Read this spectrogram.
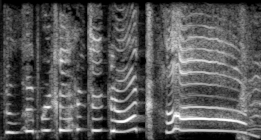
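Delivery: high, wailing mock sob of a child; crying kids. Kids crying to mom that the leprechaun skipped them, high mock sob. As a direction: wail it like a heartbroken kid. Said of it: "They all came in crying".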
